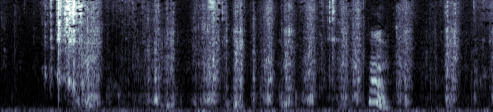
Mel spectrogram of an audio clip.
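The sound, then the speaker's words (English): Loud crunching of vinegar and onion kettle chips, a sharp bite followed by repeated rough chewing crunches, with faint bits of voice in between. “So shall we crunch? Let's crunch.”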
